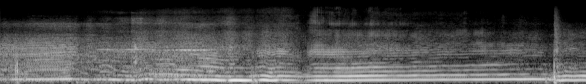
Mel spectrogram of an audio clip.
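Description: Rally car engine running at high revs as the car drives along the stage. The pitch stays high and fairly steady, with a brief dip about two and a half seconds in, and is broken by sharp clicks about three and five and a half seconds in.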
